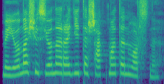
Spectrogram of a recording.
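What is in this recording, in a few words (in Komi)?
ме ёнасьыс-ёна радейта шахматӧн ворсны, Komi, female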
